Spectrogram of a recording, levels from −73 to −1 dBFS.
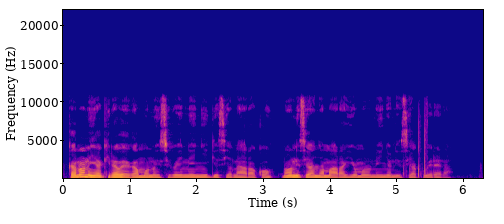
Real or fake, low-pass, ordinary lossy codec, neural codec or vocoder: real; 10.8 kHz; none; none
